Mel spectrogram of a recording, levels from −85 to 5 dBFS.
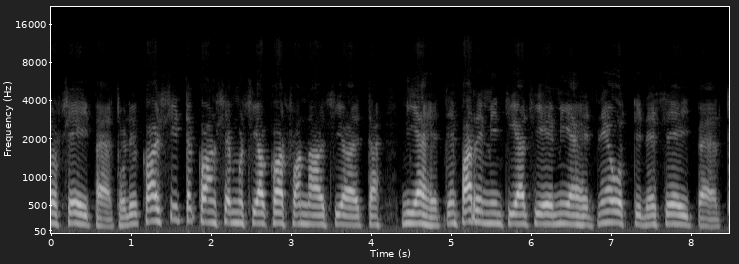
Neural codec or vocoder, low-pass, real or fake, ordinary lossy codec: none; 19.8 kHz; real; none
